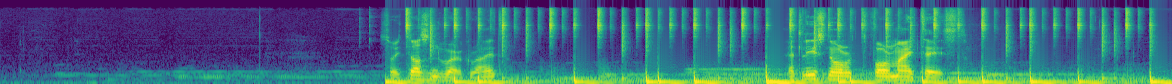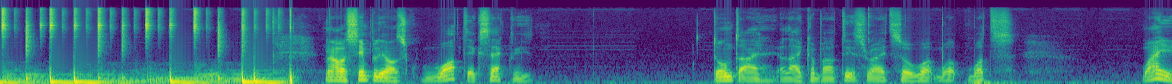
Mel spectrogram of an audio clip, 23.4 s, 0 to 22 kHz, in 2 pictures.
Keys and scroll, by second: 0.0 space, 14.6 space.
